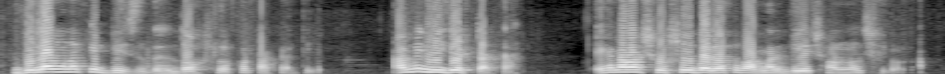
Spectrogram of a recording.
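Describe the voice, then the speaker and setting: A Bangladeshi woman in her thirties tells a radio host her own life story, earnest and urgent, acting out the quoted dialogue as she goes. Her medium-pitched voice is expressive, warm and very fast, though the audio sounds dull. It's emotional personal storytelling.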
